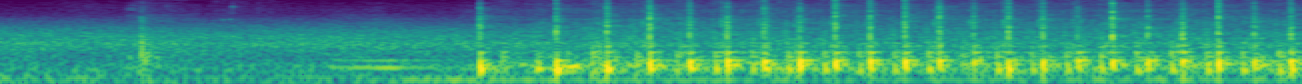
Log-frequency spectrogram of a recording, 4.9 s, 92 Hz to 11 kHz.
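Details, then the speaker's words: Necchi BU class 15 zigzag sewing machine, hook set for size 14 and smaller, stitch testing with a size 16 needle: sharp metallic tick on every stitch, about four a second; oversized needle striking the hook. "oh that's a 16 so no wonder it sounds like that's a massive needle it's a 16 those are huge"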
